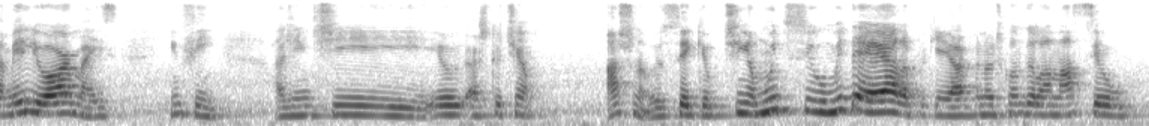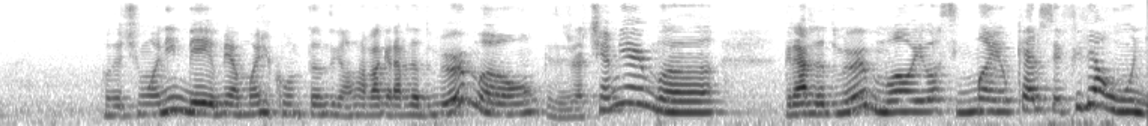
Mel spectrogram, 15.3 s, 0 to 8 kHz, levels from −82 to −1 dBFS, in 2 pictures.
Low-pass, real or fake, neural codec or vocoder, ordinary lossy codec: 7.2 kHz; real; none; Opus, 64 kbps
